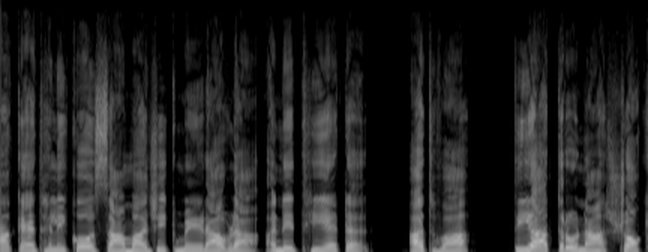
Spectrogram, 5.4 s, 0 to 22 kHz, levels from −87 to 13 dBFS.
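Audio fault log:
No faults heard.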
